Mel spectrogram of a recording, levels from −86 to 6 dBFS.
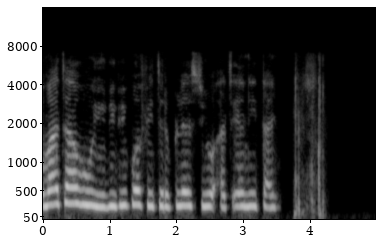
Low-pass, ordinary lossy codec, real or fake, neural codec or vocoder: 7.2 kHz; none; fake; codec, 16 kHz, 4 kbps, FreqCodec, smaller model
